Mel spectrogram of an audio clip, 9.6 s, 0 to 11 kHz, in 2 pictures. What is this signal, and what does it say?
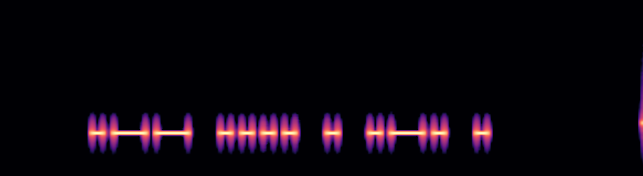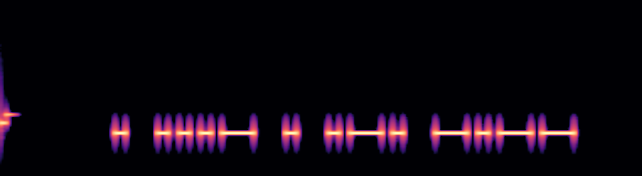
Morse code, heard as a keyed tone, about 15 wpm, 700 Hz. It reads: WHERE EVERY
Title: Sentences from Top 200 Words - New Word Drill - 15wpm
